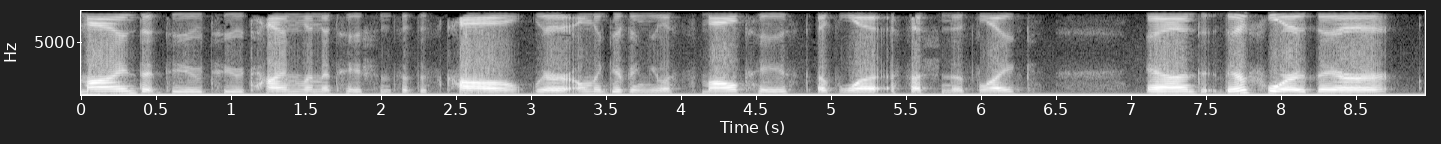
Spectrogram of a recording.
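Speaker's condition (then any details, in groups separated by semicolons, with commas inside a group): No condition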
